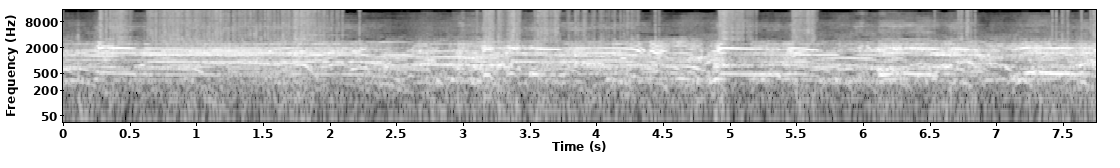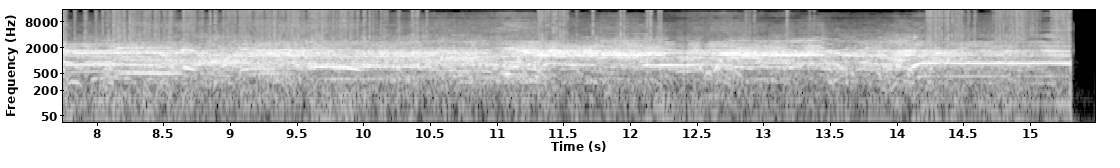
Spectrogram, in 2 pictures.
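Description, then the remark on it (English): A large crowd cheers and shouts together, cheering a man on, many voices rising into a rowdy, continuous roar that stays loud for the whole stretch before cutting off abruptly. “This is the crowd cheering him on.”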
